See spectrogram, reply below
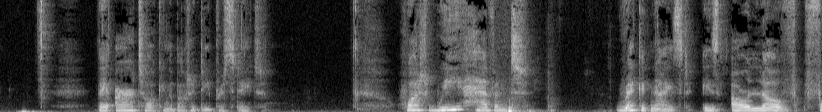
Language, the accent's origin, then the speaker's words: English; Ireland; I'm Irish, you know, and we talk a lot.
